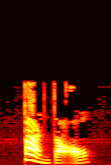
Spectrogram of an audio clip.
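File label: "半岛", Mandarin Chinese; hsk; chinese-flashcards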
